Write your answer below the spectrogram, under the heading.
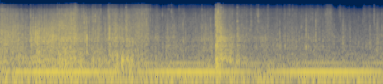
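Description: Rustling and handling of woven plastic sacks, with a single sharp knock a little past the middle, over a steady low hum.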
